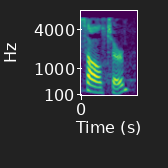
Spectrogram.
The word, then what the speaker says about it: Psalter: Some of you may see the word Psalter when you're referring to the whole book of Psalms, and that is another word that starts with that silent P, Psalter.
